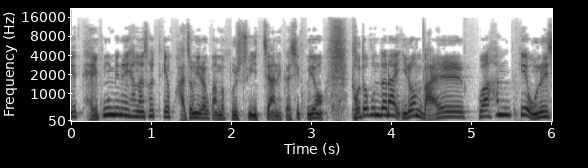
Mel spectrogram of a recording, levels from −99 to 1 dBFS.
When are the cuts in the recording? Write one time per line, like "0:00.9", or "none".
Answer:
none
